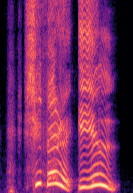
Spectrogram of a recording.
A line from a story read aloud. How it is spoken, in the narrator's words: cried the girl, looking with indignant eyes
